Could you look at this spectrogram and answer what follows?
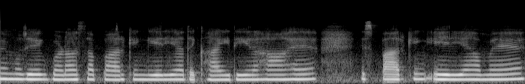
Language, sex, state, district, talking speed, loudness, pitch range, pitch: Hindi, female, Chhattisgarh, Raigarh, 160 wpm, -14 LUFS, 220-235 Hz, 225 Hz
